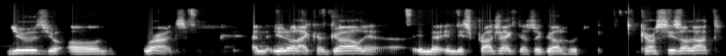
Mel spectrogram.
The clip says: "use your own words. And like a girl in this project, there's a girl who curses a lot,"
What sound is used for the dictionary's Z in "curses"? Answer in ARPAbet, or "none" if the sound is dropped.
Z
